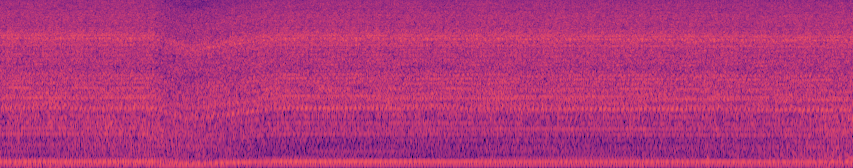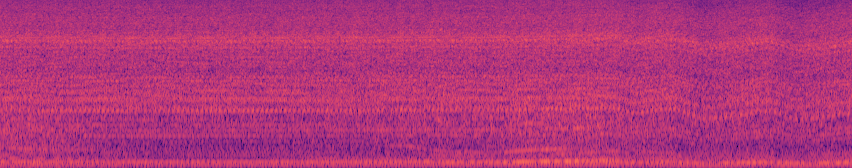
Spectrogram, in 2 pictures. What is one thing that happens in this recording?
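A heavy bus engine drones steadily, dropping briefly as it shifts gear.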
